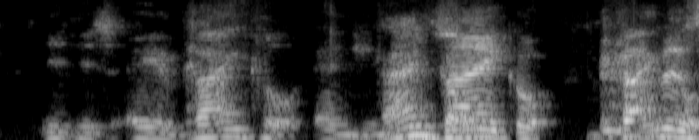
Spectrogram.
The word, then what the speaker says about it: Wankel: Don't forget the B's, W's in German are round the other way. It is a wankel engine. Vankel.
